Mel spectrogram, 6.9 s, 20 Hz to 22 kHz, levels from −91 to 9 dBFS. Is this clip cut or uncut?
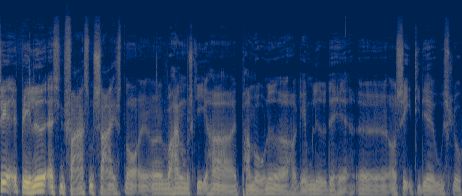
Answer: uncut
